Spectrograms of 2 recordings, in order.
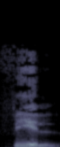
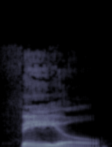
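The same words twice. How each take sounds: First: The vowel runs straight into the L without glide. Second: A y glide links the vowel to the L. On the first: The speaker calls it wrong. "Notice I'm not going just feel" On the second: The speaker calls it right. "there's this y that connects the two"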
